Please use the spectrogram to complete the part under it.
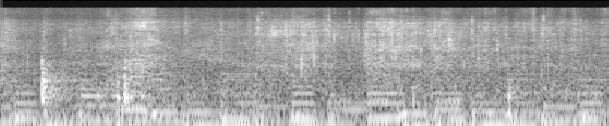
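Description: Tomato paste toasts in a pan for paella, a dense continuous sizzle with stirring scrapes, close and steady at low volume.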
